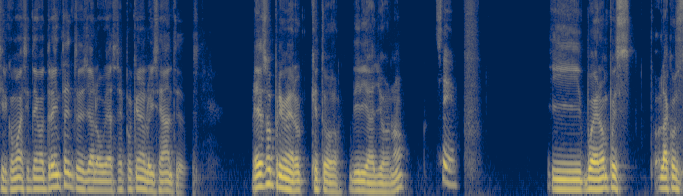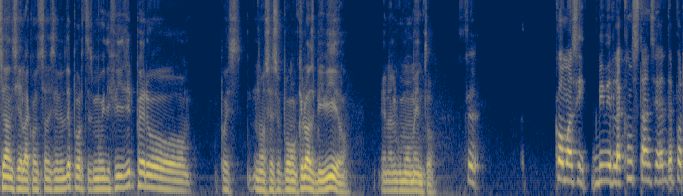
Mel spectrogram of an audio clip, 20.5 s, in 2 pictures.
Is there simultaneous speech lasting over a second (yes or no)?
no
